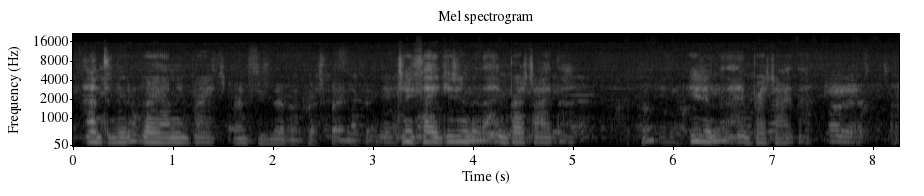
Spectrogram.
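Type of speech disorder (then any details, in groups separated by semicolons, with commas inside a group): Speech with a speaking valve; tracheostomy with speaking valve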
